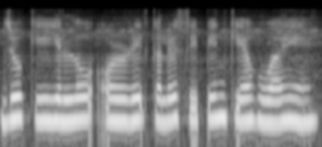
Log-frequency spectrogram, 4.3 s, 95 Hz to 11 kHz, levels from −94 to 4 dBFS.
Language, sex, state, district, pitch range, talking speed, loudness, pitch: Hindi, female, Arunachal Pradesh, Papum Pare, 220-235 Hz, 155 wpm, -13 LUFS, 225 Hz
